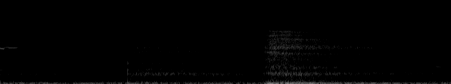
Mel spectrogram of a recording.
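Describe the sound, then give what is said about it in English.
Labored breathing of a dying man, recorded in his New York studio: a few faint, heavy breaths, one brief and a later longer rasping one, over a quiet background with no talking. “You are listening to the labored breaths of an artist who is dying.”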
